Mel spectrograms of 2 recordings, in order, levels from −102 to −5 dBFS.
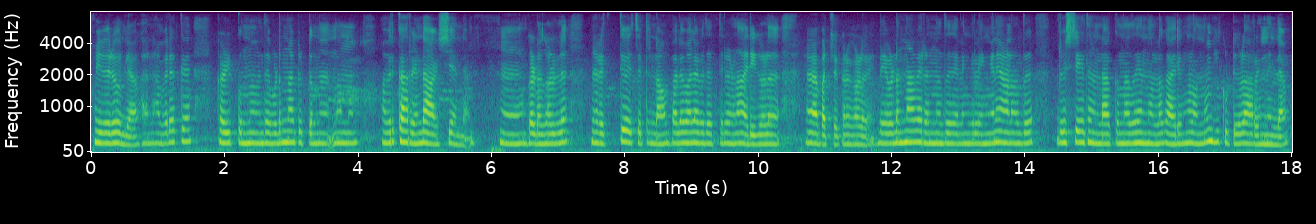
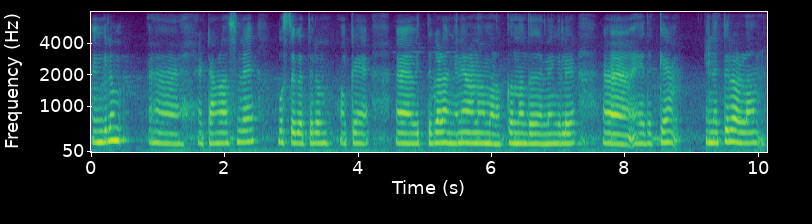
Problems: constant background noise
